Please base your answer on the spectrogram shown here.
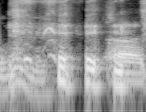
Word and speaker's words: Woodley: And hold on, did I pronounce the homie name right? Mm-hmm. Woody? Is it Woody? Oh, Woodley. Tyrone Woodley. Yeah, Woodley.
